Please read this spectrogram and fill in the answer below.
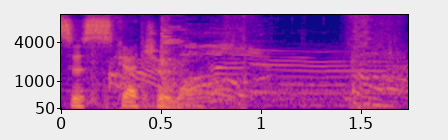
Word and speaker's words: Saskatchewan: No, it's Saskatchewan. I was trying to figure out how to pronounce that.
